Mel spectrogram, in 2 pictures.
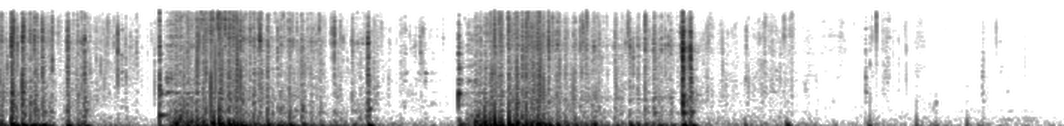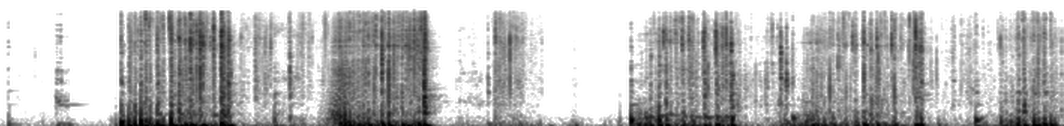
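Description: A blade of a utility knife cuts along the edge of a solid, dry green olive soap bar, peeling it into layered curls and flakes. Long, crunchy, tearing scrapes come in repeated strokes, with a heavy low thud-like body beneath bright crackle, separated by quieter stretches of faint crumbling.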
